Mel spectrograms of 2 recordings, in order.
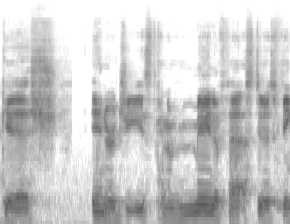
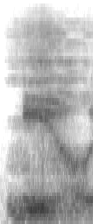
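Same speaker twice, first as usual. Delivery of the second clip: loud, growled single word; 3 semitones higher, 7 dB louder than usual. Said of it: "growls out".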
